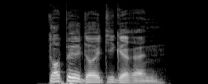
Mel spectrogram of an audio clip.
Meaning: inflection of doppeldeutig: 1. strong genitive masculine/neuter singular comparative degree 2. weak/mixed genitive/dative all-gender singular comparative degree
- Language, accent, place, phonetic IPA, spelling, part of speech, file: German, Germany, Berlin, [ˈdɔpl̩ˌdɔɪ̯tɪɡəʁən], doppeldeutigeren, adjective, De-doppeldeutigeren.ogg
